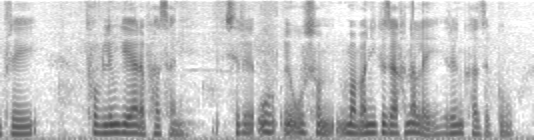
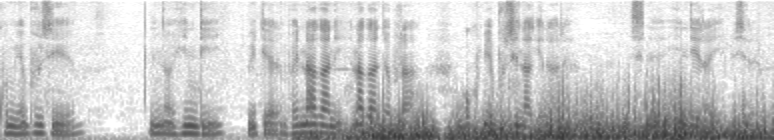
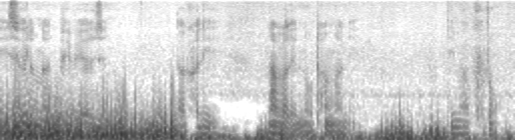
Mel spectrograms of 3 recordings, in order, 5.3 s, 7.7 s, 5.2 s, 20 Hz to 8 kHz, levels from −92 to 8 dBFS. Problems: low volume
